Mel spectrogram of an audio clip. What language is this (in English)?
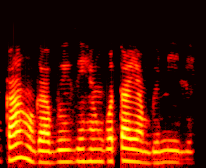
Igbo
